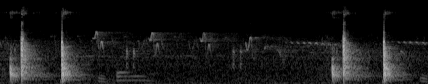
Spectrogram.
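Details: Male musk duck giving its display: loud, sharp knocks in quick pairs near the start and end, with thin piercing whistles and short clipped notes between them.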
